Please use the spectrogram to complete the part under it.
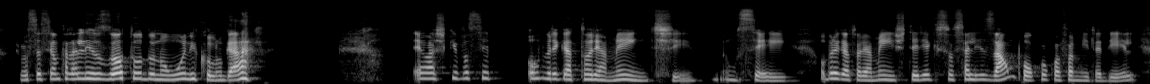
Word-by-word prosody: que -, -, -26 dB
você 210 Hz, +3 st, -2 dB
centralizou 255 Hz, +1 st, +4 dB
tudo 270 Hz, -3 st, -1 dB
num 220 Hz, -2 st, -2 dB
único 250 Hz, -3 st, 0 dB
lugar 200 Hz, +7 st, +6 dB, 1.6 s
eu 270 Hz, -, 0 dB
acho 265 Hz, -1 st, -1 dB
que 290 Hz, -, -4 dB
você, 280 Hz, +1 st, -7 dB, 0.4 s
obrigatoriamente, 220 Hz, -9 st, 0 dB, 0.2 s
não 215 Hz, -4 st, -11 dB
sei, 170 Hz, -3 st, -4 dB, 0.3 s
obrigatoriamente 210 Hz, -4 st, 0 dB
teria 215 Hz, +1 st, -1 dB
que -, -, -15 dB
socializar 220 Hz, -2 st, +2 dB
um 365 Hz, -, -7 dB
pouco 200 Hz, +2 st, -3 dB
com 210 Hz, -, -4 dB
a -, -, -1 dB
família 185 Hz, -4 st, -5 dB
dele, 165 Hz, +5 st, -7 dB
220 Hz, 125 wpm, -24 LUFS, 200-255 Hz, 1.6 s, lugar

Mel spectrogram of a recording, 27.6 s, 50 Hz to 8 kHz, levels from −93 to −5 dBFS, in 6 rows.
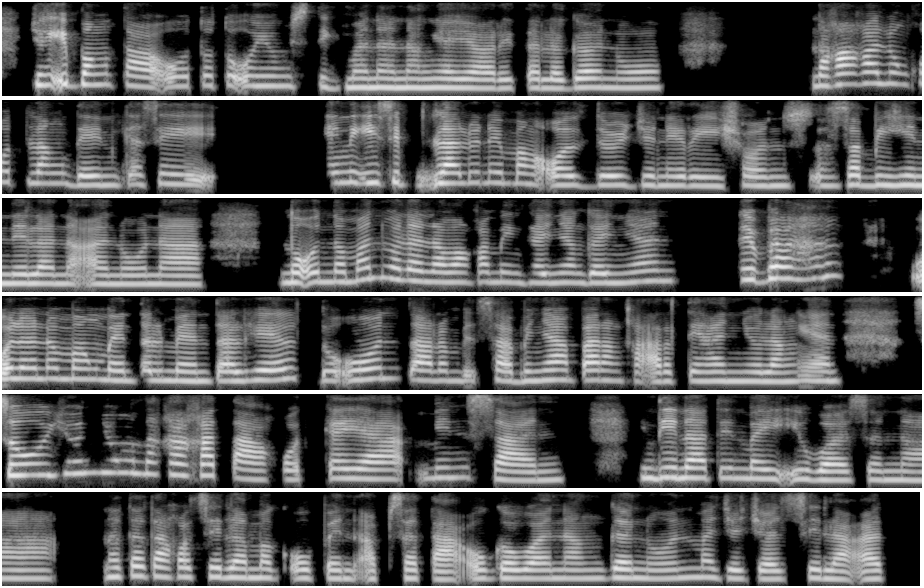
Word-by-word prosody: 'yong 310 Hz, +2 st, +4 dB
ibang 320 Hz, -2 st, +4 dB
tao 275 Hz, 0 st, +2 dB
totoo 295 Hz, 0 st, -3 dB
'yong 285 Hz, 0 st, -3 dB
stigma 245 Hz, -2 st, -3 dB
na 245 Hz, 0 st, +1 dB
nangyayari 240 Hz, -1 st, +1 dB
talaga 235 Hz, +1 st, +1 dB
'no? 240 Hz, +1 st, -4 dB, 0.7 s
Nakakalungkot 335 Hz, +2 st, +2 dB
lang 300 Hz, -2 st, -2 dB
din 255 Hz, -1 st, 0 dB
kasi, 280 Hz, -, -3 dB, 0.5 s
iniisip 315 Hz, -1 st, 0 dB
lalo 305 Hz, +1 st, +6 dB
na 315 Hz, -, -5 dB
'yong 300 Hz, -, -10 dB
mga 285 Hz, -, -1 dB
older 255 Hz, 0 st, +1 dB
generations, 240 Hz, -1 st, -2 dB
sasabihin 250 Hz, +1 st, 0 dB
nila 250 Hz, 0 st, +2 dB
na -, -, -1 dB
ano, 235 Hz, 0 st, -1 dB
na 230 Hz, -1 st, +1 dB, 0.4 s
"Noon 275 Hz, +1 st, +3 dB
naman 335 Hz, +6 st, -1 dB
wala 335 Hz, -5 st, +1 dB
naman 280 Hz, -1 st, +1 dB
kaming 280 Hz, -2 st, -5 dB
ganyan-ganyan", 270 Hz, +4 st, -3 dB, 0.2 s
'di 345 Hz, -1 st, +1 dB
ba? 375 Hz, 0 st, +6 dB, 0.6 s
Wala 320 Hz, 0 st, +4 dB
namang 310 Hz, -2 st, -2 dB
mental, 275 Hz, 0 st, 0 dB
mental 260 Hz, 0 st, +1 dB
health 285 Hz, +3 st, +2 dB
noon, 290 Hz, +4 st, -1 dB
parang 270 Hz, -2 st, +2 dB
sabi 260 Hz, -1 st, -1 dB
niya, 285 Hz, 0 st, +3 dB
parang, 280 Hz, -1 st, +3 dB
"Kaartehan 255 Hz, 0 st, -1 dB
n'yo 255 Hz, 0 st, -2 dB
lang 245 Hz, 0 st, +1 dB
'yan". 260 Hz, 0 st, -2 dB, 0.3 s
So 350 Hz, +1 st, +5 dB
'yon 400 Hz, +3 st, -4 dB
'yong 425 Hz, -1 st, -4 dB
nakakatakot 345 Hz, -10 st, +2 dB
kaya 265 Hz, -2 st, +3 dB
minsan, 245 Hz, -5 st, -1 dB, 0.4 s
hindi 285 Hz, +1 st, +3 dB
natin 285 Hz, -1 st, +2 dB
maiiwasan 240 Hz, -3 st, -1 dB
na, 230 Hz, -1 st, -2 dB, 0.5 s
natatakot 265 Hz, -1 st, +2 dB
sila 250 Hz, -2 st, +1 dB
mag-open 220 Hz, -2 st, -2 dB
up -, -, -3 dB
sa 225 Hz, -, +1 dB
tao 205 Hz, +2 st, +2 dB
gawa 225 Hz, 0 st, +3 dB
ng 225 Hz, 0 st, -4 dB
gano'n, 235 Hz, 0 st, 0 dB
ma-ju-judge 220 Hz, -4 st, -2 dB
sila 220 Hz, -3 st, 0 dB
at 215 Hz, -, -18 dB
260 Hz, 150 wpm, -23 LUFS, 240-290 Hz, 0.7 s, lalo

